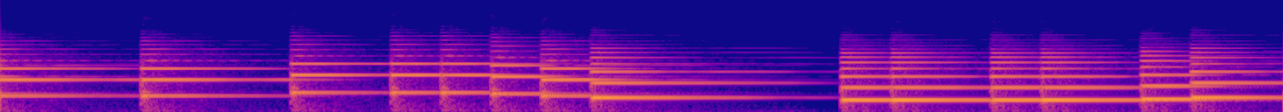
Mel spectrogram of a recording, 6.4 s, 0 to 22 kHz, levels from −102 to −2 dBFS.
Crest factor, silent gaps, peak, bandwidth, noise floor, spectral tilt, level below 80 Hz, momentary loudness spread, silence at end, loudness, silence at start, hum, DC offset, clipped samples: 14 dB; none; -20 dBFS; 6.2 kHz; -57 dBFS; -3.5 dB/octave; -72 dBFS; 12 LU; 0 s; -33 LUFS; 0 s; none; under 0.1%; under 0.1%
